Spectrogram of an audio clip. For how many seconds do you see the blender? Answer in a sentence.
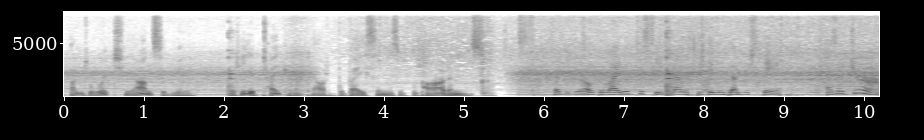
The blender can be heard for 8 seconds in total.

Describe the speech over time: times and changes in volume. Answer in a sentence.
The talking can be heard from 0.0 to 10.1 s, at a steady volume.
